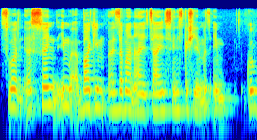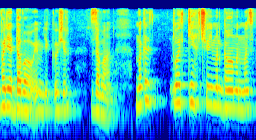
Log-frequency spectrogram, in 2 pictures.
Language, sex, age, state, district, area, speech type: Kashmiri, male, 18-30, Jammu and Kashmir, Budgam, rural, spontaneous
